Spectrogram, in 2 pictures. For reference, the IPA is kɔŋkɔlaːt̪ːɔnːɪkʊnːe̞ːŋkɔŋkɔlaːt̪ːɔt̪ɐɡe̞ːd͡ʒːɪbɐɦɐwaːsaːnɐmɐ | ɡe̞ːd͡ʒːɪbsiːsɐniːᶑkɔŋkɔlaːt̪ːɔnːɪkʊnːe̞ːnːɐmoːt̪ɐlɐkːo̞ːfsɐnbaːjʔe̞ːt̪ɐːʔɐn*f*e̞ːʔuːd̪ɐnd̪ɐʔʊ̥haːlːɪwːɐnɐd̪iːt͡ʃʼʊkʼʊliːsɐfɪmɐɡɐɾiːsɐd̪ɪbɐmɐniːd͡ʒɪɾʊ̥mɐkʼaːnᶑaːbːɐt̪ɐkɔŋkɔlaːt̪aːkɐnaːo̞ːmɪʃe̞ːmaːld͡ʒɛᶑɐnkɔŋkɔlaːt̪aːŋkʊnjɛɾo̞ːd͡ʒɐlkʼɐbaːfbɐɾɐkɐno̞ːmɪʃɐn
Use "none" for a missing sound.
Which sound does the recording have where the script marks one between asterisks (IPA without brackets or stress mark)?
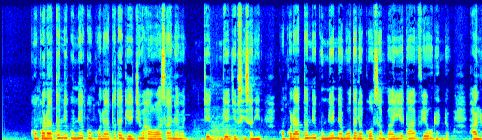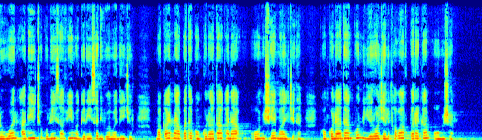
f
